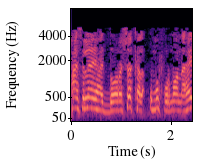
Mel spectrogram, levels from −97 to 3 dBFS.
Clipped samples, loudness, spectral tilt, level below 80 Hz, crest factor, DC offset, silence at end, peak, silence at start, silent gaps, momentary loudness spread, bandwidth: under 0.1%; -23 LUFS; -9.5 dB/octave; -66 dBFS; 12 dB; under 0.1%; 0 s; -10 dBFS; 0 s; none; 5 LU; 5.2 kHz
